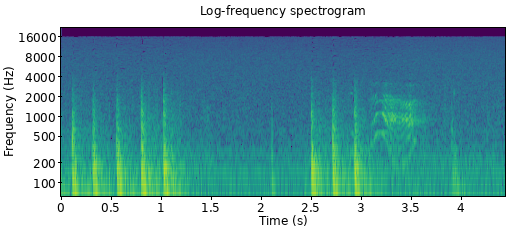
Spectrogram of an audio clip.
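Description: Several sharp knocks on a front door in two bursts, first five quick raps, then a pause and three or four more, close and loud in a quiet room, with a faint voice or cat-like sound between them.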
